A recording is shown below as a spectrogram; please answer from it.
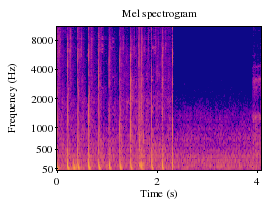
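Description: Fingertips dabbing and patting damp sculpting putty on a rock base: a quick run of light, sticky taps, about six a second, that stops a little over two seconds in.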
